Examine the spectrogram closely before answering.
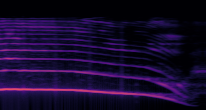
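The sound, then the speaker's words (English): A dog's howl joining a person's howl: one long, loud, steady tone that holds its pitch for well over a second, then slides downward and fades out. “I think my dog just started howling with you a lot.”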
